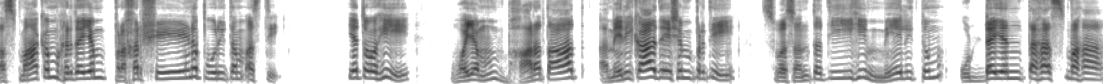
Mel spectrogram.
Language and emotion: Sanskrit, happy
